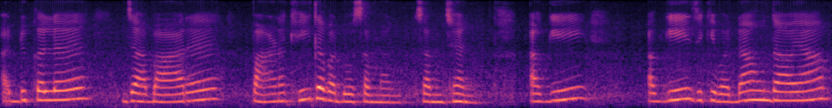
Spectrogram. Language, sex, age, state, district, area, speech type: Sindhi, female, 18-30, Madhya Pradesh, Katni, urban, spontaneous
